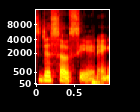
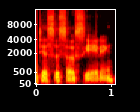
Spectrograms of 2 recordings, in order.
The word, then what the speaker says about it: dissociating: the other day and they had said that it's dissociating and not disassociating and I was like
